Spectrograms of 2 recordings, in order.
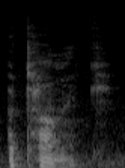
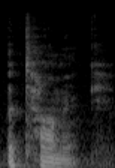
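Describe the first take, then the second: Both takes have the same delivery.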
